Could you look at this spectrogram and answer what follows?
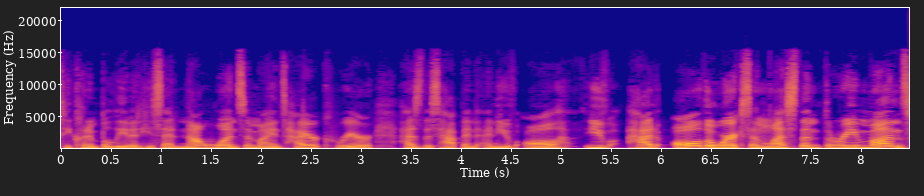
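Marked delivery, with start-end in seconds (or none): none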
